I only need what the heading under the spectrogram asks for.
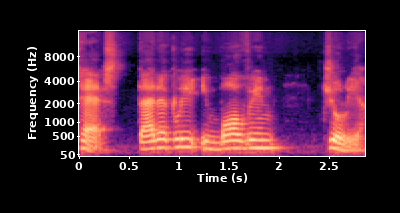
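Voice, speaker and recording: A woman with a Spanish accent at a very slow pace. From Spain. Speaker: tarot reader. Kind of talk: live stream tarot reading. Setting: live stream. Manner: halting, self-correcting.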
